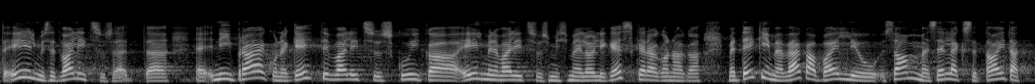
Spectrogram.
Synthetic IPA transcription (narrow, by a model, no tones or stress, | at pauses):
e̞ːlmise̞d̪vɑlʲit̪sused̪̥ | niːpɾɑe̞ɡ̥une̞ke̞ht̪ivːɑlʲit̪suskujkɑe̞ːlmine̞vɑlʲit̪susmisme̞jlo̞lʲike̞ske̞ɾɑko̞nːɑɡ̥ɑme̞t̪e̞ɡ̥ime̞væɡɑpɑlʲjusɑmːe̞se̞lːe̞kse̞t̪ːɑjd̪̥ɑt̪ːˑ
